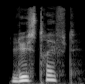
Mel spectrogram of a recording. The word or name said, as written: løsdrift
